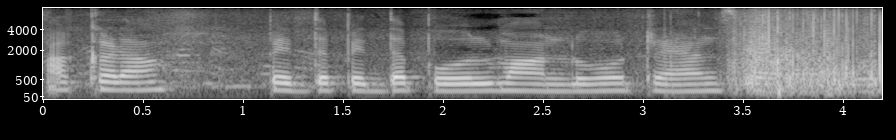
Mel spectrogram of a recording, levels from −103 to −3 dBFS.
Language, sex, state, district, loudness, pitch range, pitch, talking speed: Telugu, female, Andhra Pradesh, Annamaya, -25 LUFS, 185-205 Hz, 195 Hz, 100 wpm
